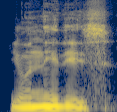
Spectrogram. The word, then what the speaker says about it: Ioannidis: So I mean, I don't know how he pronounces it, but the Greek in me makes it look like it's Ioannidis. Ioannidis.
